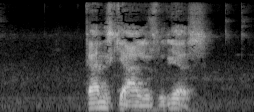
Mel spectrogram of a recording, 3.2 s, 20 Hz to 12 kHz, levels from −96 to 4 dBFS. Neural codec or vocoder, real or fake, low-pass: none; real; 10.8 kHz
